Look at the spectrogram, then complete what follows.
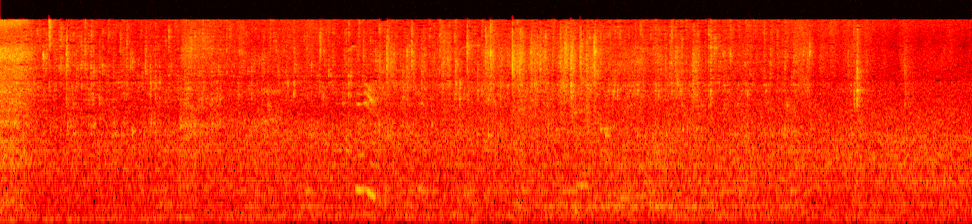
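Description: A steady low hiss of background noise, with a faint short chirp about three seconds in and a few light ticks.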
